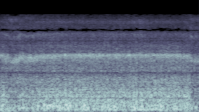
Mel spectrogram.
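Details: Antique liquid-fuel blow torch, after preheating until the sputtering and yellow liquid-fuel flashes stop: even, steady roar with no sputtering or surging; burning cleanly, normal steady burn, ready to use.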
